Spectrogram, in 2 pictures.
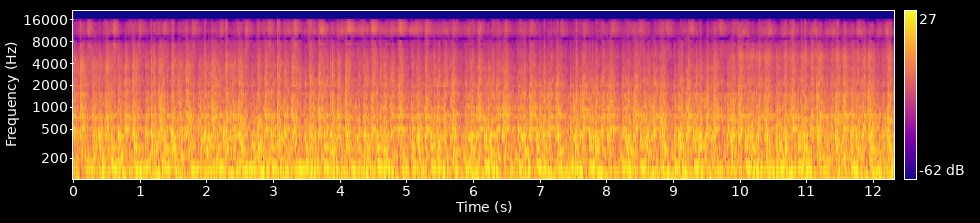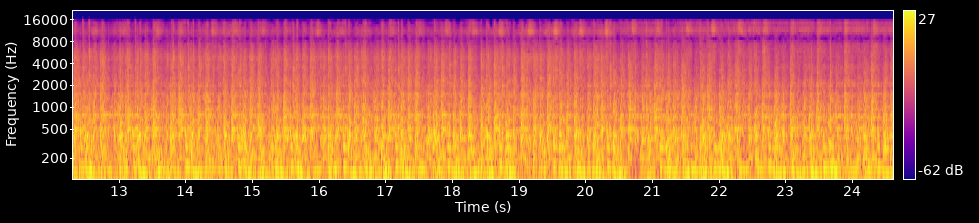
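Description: Loud, continuous drumming and percussion with a steady, even beat.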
